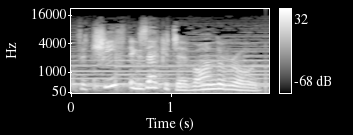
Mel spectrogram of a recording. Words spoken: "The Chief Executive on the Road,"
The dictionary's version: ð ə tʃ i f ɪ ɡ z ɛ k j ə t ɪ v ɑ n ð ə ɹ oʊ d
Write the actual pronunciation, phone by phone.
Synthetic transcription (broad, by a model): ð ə tʃ i f ɪ ɡ z ɛ k j ə t ɪ v n ð ə ɹ oʊ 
